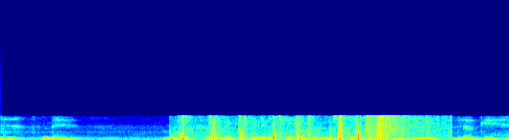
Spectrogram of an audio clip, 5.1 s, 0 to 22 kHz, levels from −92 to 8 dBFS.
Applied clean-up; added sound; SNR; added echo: none; Run; -3 dB; reverberation time 0.2 s.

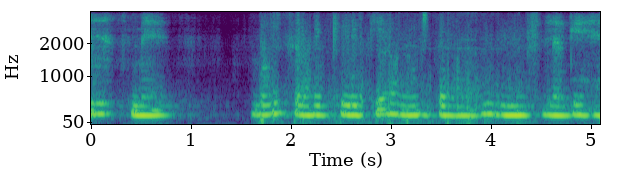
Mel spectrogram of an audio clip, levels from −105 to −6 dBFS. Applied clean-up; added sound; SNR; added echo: neural separator model SepFormer DNS4.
